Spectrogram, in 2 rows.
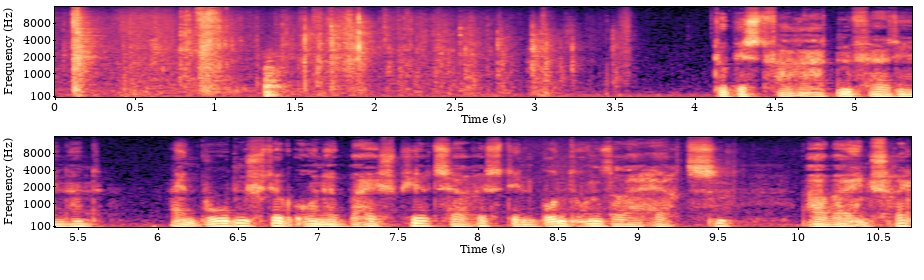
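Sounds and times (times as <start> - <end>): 
paper crinkling and tearing as a sealed letter is broken open: 0.0 - 3.6
speech: 4.2 - 10.7.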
